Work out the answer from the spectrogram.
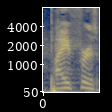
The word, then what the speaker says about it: Pfeiffer: Pfeiffer's player props. Bang. All right, so we'll have Tease and thank you from me. He mispronounces his own last name. It's supposed to be Pfeiffer.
